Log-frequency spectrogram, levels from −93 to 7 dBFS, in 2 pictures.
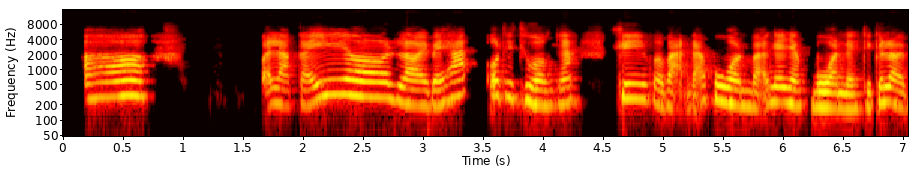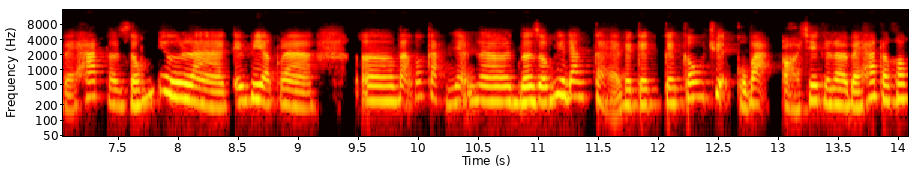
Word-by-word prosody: À, 285 +3 0 1.2
gọi - - 0
là, 215 -2 +1
cái 305 +11 -1 0.4
lời 205 -4 +2
bài 200 +1 0
hát. 310 +3 +2
Ô, 310 - 0
thì 280 -2 -6
thường 210 -5 0
nha, 220 +2 -1 0.4
khi 270 -1 +1
mà - - -3
bạn - - -1
đã - - -1
buồn, 215 -6 +2
bạn 185 - -2
nghe 230 -1 +2
nhạc 210 -3 0
buồn 185 -1 +2
này, 165 0 -2
thì 180 - -6
cái 230 - 0
lời 210 -5 +3
bài 160 -2 -6
hát 295 +1 0
nó 205 - -3
giống 200 +1 -1
như 325 -7 +4
là 215 -8 +3
cái 240 - -1
việc 245 -4 +1
là 190 -4 +1 0.3
ờ, 240 0 +1
bạn 245 - 0
có 290 - -7
cảm 280 -7 -6
nhận 235 +1 -4
là 235 -1 +2
nó 235 +1 +6
giống 240 0 +2
như 315 -1 +2
đang 295 -1 -1
kể 270 - -5
về 205 - +1
cái 210 0 -2
cái 220 - 0
câu 285 +3 -1
chuyện - - -2
của - - -2
bạn - - 0
ở - - -2
trên 250 -1 0
cái 220 - -2
lời 205 -2 +3
bài 185 - +1
hát 290 - +1
đó 255 - +2
không? 265 0 +1
235 Hz, 250 wpm, -25 LUFS, 205-270 Hz, 1.2 s, nó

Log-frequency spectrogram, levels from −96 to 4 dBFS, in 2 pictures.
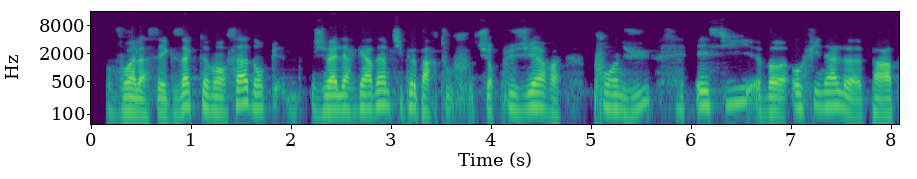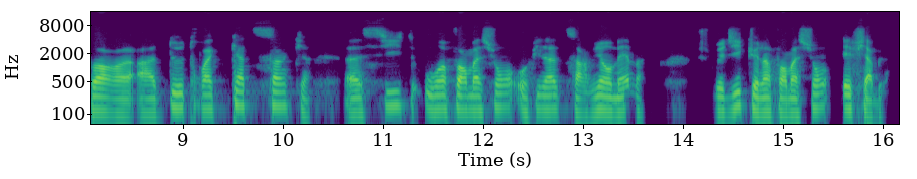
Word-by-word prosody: Voilà, 115 +1 +3
c'est 110 - -1
exactement 125 +2 +2
ça, 170 +8 +5
donc 135 -4 -3
heu, - - -9 0.3
je 125 -2 -6
vais 130 - +8
aller 130 +1 +5
regarder 135 +4 +3
un 160 - +3
petit 155 +3 -7
peu 150 -1 +1
partout, - - -2 0.2
sur - - -4
plusieurs 140 -1 +1 0.3
points 140 -2 -1
de 125 - -5
vue 140 +12 -8 0.4
et 155 0 +2
si, 165 +3 -6
bah, 115 -1 +3
au 140 - +1
final, 150 0 0
heu, 100 - +2
par 105 0 +1
rapport, 115 0 +4
heu, 105 0 +3
à 105 -1 -1
2-3-4-5, 145 +2 -2 0.4
heu, 110 0 0
sites 150 +5 -9
ou 130 -1 -1
informations 125 +2 +1
au 120 - -2
final 125 +1 -2
ça 105 - -1
revient 115 +6 -2
au 120 -2 +3
même, 115 - -2 0.6
je - - -25
me 120 - 0
dis 140 +7 -3
que 135 - +1
l'information 110 +4 0
est 130 - +3
fiable. - - -1
130 Hz, 175 wpm, -24 LUFS, 115-150 Hz, 0.6 s, vais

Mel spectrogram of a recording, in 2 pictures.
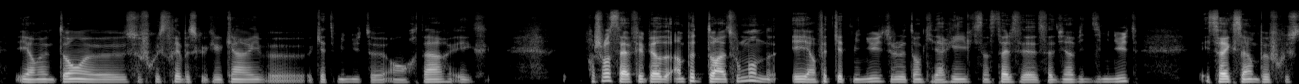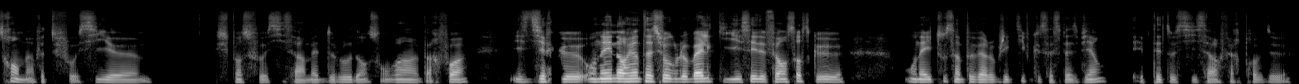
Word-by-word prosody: et 120 -2 0
en 110 - 0
même 115 -1 -3
temps, 130 -1 +4
heu, 115 0 -3
se 115 - -8
frustrer 125 +1 -5
parce 115 - -5
que 105 - -10
quelqu'un 110 +1 -3
arrive 115 0 -3
heu, - - -10
4 115 +2 -7
minutes, 115 -1 -9
heu, 105 0 -6
en 105 -1 -7
retard 115 +2 -1
et 115 -1 -9
que - - -18
c - - -17 0.9
franchement, 175 +1 +2
ça 125 - +7
a 120 - +6
fait 130 +1 -1
perdre 125 -1 +6
un 135 -1 0
peu 165 - +3
de - - -18
temps 130 0 +6
à 120 - +6
tout 145 - -6
le - - -4
monde 140 -10 -1 0.2
et 120 0 +2
en - - -1
fait, 120 - -4
4 125 - -2
minutes, 130 +3 -4
le 120 0 -2
temps 115 - -2
qu'il 115 -1 -6
arrive, 120 +2 -3
qu'il - - -11
s'installe, 115 +1 +1
ça 110 -1 -2
ça 110 +1 -4
devient 115 0 -3
vite 115 0 -12
10 115 +1 -13
minutes 130 +4 -4 0.6
et - - -9
c'est 125 - +7
vrai 125 - +9
que - - -3
c'est 120 - +3
un 120 -1 +1
peu 115 0 -2
frustrant, 120 +5 -4
mais 110 - -7
en - - -9
fait, - - -10
il - - -11
faut - - -10
aussi, 115 -1 -5
hem, 105 - -4 0.6
je - - -9
pense, - - -5
il - - -10
faut - - -9
aussi - - -9
savoir 100 -1 -5
mettre 105 +2 -7
de 105 - -6
l'eau 115 +1 -4
dans 110 -1 -6
son - - -10
vin, 110 -1 -3
parfois 115 +2 -1 0.4
et 120 - -5
se 115 - -8
dire 125 +3 +2
qu'on 125 +1 +2
a 130 - +11
une 135 - +5
orientation 135 +1 +8
globale 135 +2 +7
qui 120 0 -4
essaye 130 +2 +2
de 125 - +2
faire 125 +1 +4
en - - +2
sorte 135 +3 0
qu'on 115 -1 -4 0.6
aille 115 0 +4
tous, 135 0 -6
un 120 - +2
peu, 115 - -7
vers 115 -1 +2
l'objectif, 115 +5 -7
que - - -15
ça - - -10
se 105 - -11
passe 110 -1 -7
bien 115 +5 -4 0.3
et - - -15
peut-être - - -6
aussi - - -9
savoir - - -6
faire - - -14
preuve 110 -2 -10
de 140 - -10
115 Hz, 255 wpm, -23 LUFS, 110-125 Hz, 0.9 s, a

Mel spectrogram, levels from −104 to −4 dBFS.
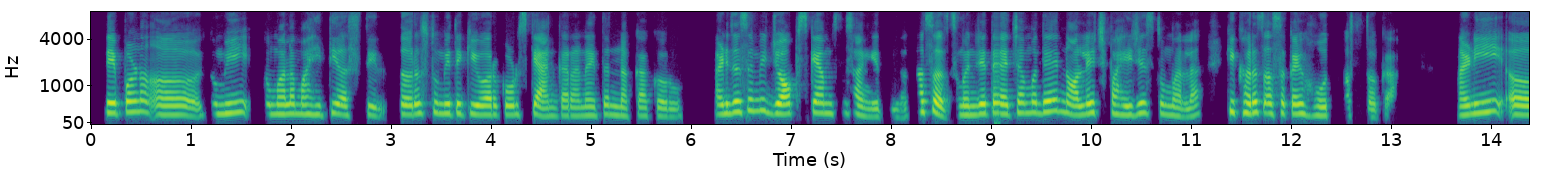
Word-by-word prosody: ते 230 - +8
पण 250 +1 +4
अ, 195 -7 +1
तुम्ही 225 +3 -1 0.2
तुम्हाला 210 0 +1
माहिती 205 +1 -2
असतील, 190 -2 -3 0.2
तरच 210 +2 +1
तुम्ही 220 -2 +1
ते - - +4
क्यूआर 195 -2 +3
कोड 195 0 0
स्कॅन 170 -2 0
करा 175 -1 -3
नाहीतर 180 +2 -4
नका 175 -1 -4
करू. 160 -2 -4 0.4
आणि 210 +1 +2
जसं 250 +3 +3
मी 280 0 -2
जॉब 215 0 +7
स्कॅमच 225 -2 0 0.2
सांगितलं, 155 -6 -5
तसंच 250 0 +3
म्हणजे 190 +3 +3
त्याच्यामध्ये 230 +3 +3
नॉलेज 225 0 +2
पाहिजेच 215 +2 0
तुम्हाला, 175 -5 -3 0.3
की 255 - +1
खरंच 235 +1 +4
असं 225 0 0
काही 210 0 +4
होत 180 -1 -1 0.2
असतं - - -9
का? - - -10 0.7
आणि 230 +6 +2
अ, 190 - +3
210 Hz, 160 wpm, -23 LUFS, 190-230 Hz, 0.7 s, ते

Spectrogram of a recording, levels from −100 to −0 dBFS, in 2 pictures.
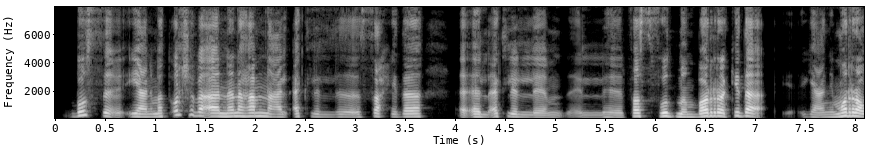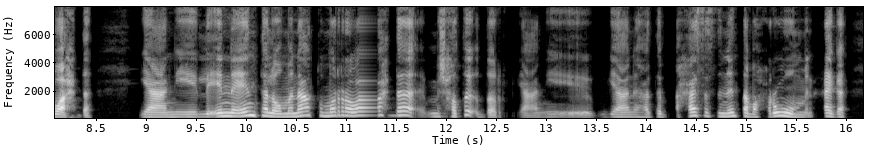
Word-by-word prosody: بُص 275 +9 -3
يعني 200 -4 -2
ما 200 +2 -3
تقولش 300 +9 -5
بقى 245 -6 +5
إن 210 -1 +1
أنا 220 0 +3
هامنع 210 -6 0
الأكل 195 +2 -8
ال 165 -2 -17
الصحي 175 +3 -6
ده 195 +2 -1 0.4
الأكل 185 +3 -4
ال 155 -4 -7
م 155 - -17
الfast 150 +8 -5
food 220 0 0
من 170 -3 -3
برّه 225 +2 +7
كده 235 +1 +3 0.4
يعني 160 - -8
مرّة 235 +1 +6
واحدة. 190 - +5 0.5
يعني، 170 0 0
لأن 220 +6 +1
أنت 250 +4 +2
لو 205 -5 +4
منعتُه 240 +7 +1
مرّة 255 +2 0
واحدة 275 +1 0
مش 205 +1 -6
هتقدر 305 +9 -4 0.2
يعني 425 +1 -12 0.3
يعني 165 -1 -4
هتبقى 170 +3 -11
حاسسّ 235 -3 -2
إن 205 - -3
أنت 230 0 -1
محروم 210 +2 0
من 155 -2 -12
حاجة 195 -6 0
205 Hz, 150 wpm, -22 LUFS, 170-235 Hz, 0.5 s, برّه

